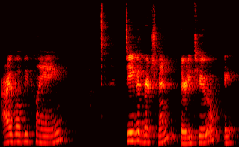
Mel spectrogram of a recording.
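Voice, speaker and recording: A woman's voice: mid-range voice, takes it slowly. A woman, an improv actor, casually introducing herself on a podcast. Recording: roomy, echoing room sound.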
